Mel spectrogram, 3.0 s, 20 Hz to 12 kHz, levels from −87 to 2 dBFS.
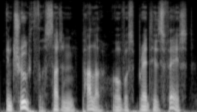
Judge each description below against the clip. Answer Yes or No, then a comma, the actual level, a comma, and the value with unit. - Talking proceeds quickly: No, average, 160 wpm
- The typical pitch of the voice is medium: No, very low, 95 Hz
